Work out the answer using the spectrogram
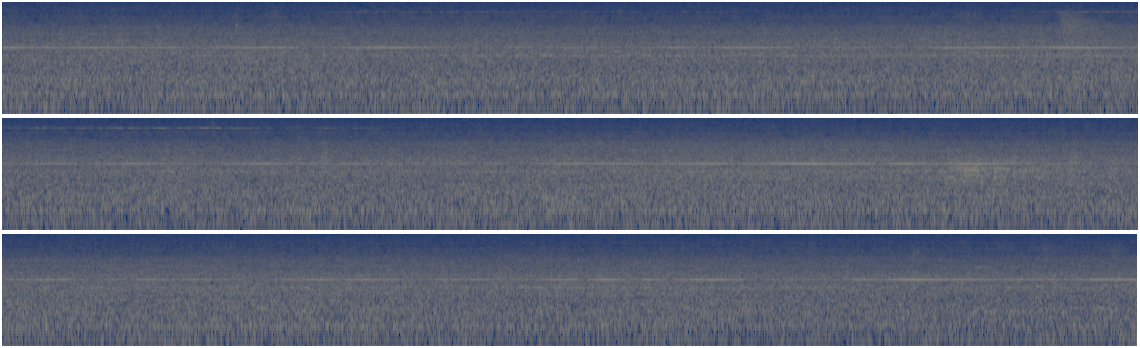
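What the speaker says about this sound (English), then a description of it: "So inbound ATR from Kerikeri." An ATR turboprop arrives inbound from Kerikeri at Auckland Airport, its steady, fairly faint engine drone sustained throughout with a constant tonal hum and no talk.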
